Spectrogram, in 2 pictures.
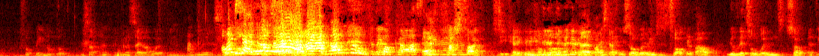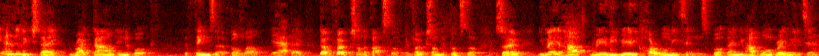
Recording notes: were joined by a diverse leadership panel and a live audience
